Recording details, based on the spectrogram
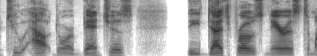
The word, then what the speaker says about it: Dutch Bros: So for instance, various parts of the country, we have Dutch Brothers, or Dutch Bros, I should say, if you're younger, I guess that's how you say it.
